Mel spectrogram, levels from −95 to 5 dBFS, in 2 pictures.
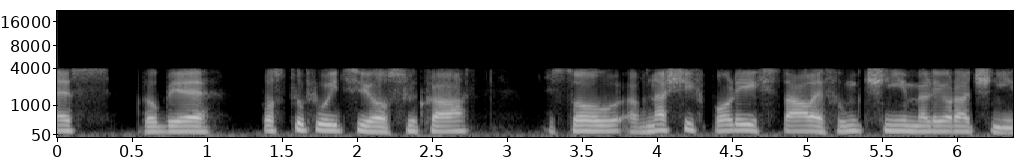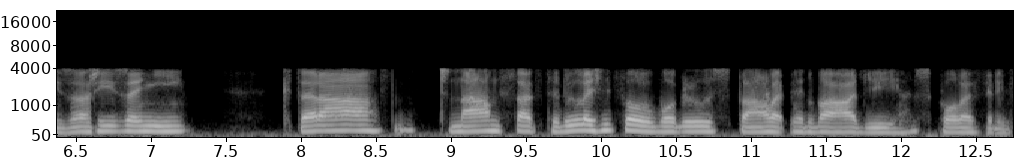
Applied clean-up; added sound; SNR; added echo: neural diffusion model UNIVERSE++.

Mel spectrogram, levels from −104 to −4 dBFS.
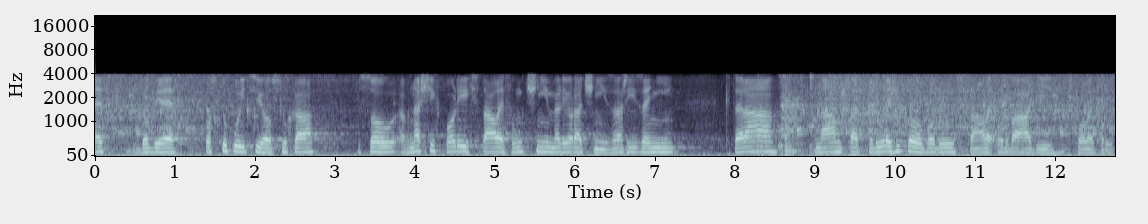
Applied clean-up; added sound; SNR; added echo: none; Toilet flush; 8 dB; none.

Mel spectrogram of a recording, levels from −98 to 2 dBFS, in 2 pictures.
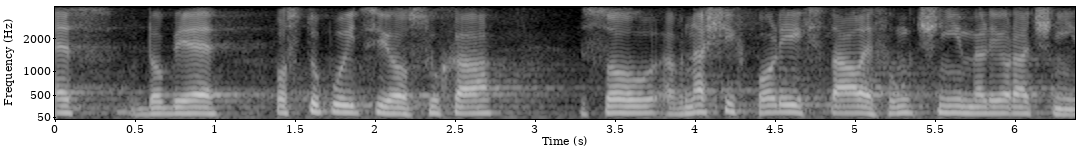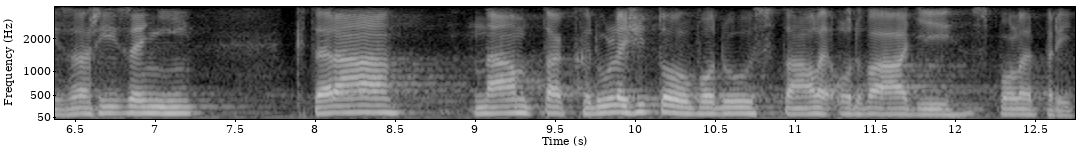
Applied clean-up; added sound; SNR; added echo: none; none; none; none.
